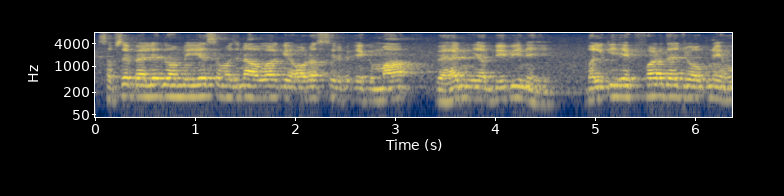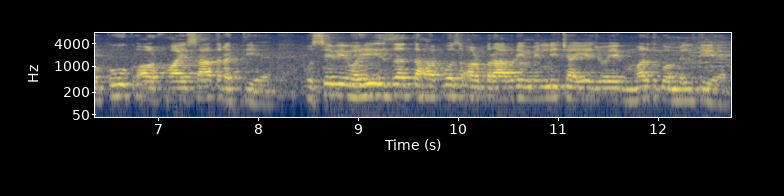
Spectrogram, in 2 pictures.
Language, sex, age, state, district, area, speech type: Urdu, male, 18-30, Bihar, Darbhanga, rural, spontaneous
